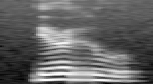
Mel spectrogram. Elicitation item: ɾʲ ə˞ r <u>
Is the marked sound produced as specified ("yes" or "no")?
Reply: yes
